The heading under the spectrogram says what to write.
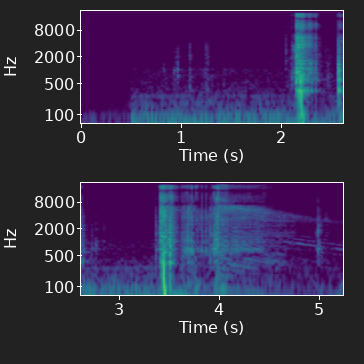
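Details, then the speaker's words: Ryobi ONE+ cordless string trimmer after fixing line feed, line set slightly past the cutting blade: a few sharp clicks as the head starts, then smooth motor whir; the cutter trimming line to correct length, normal. "That's the cutter cutting the line to the correct length."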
